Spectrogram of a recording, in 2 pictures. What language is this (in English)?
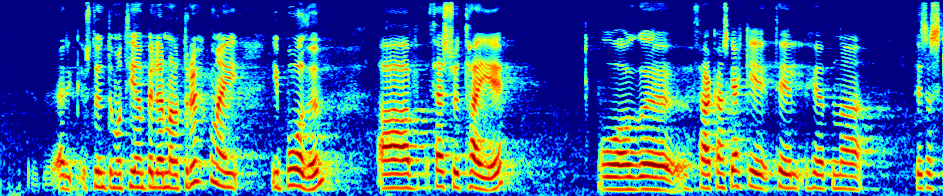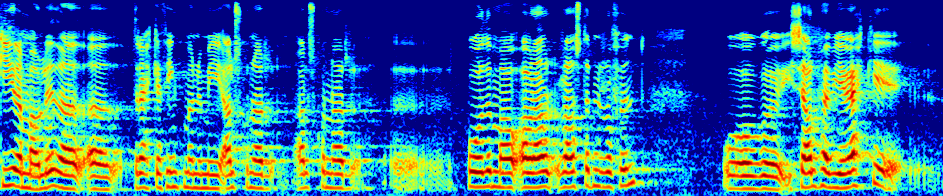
Icelandic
